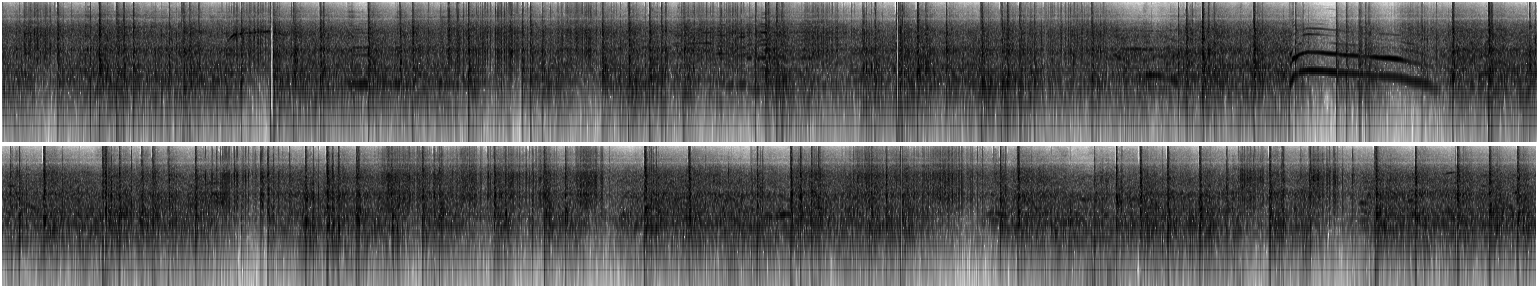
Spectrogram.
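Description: Fireworks display: a dense, continuous run of crackling firecracker bursts and bangs, with one falling whistle about halfway through.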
